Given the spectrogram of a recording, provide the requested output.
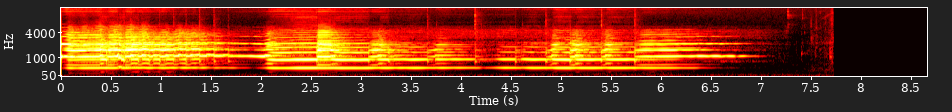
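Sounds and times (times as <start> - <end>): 
oboe multiphonics: 0.0 - 6.7.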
